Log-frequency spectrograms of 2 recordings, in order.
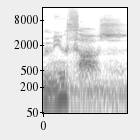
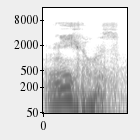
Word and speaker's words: Mythos: So this is the power of Muthos. Well, he pronounced it weird, right? Was it just me, or did he pronounce it weird? Mythos. It sounded like he added a syllable in there.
